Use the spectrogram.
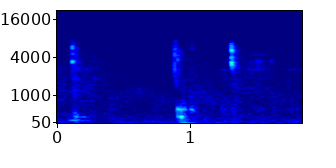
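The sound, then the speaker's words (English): Faint, sharp computer mouse clicks as the edit button is pressed on a web page, a few separate dry ticks spaced unevenly across a quiet background with no talking. “I'm going to click edit.”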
